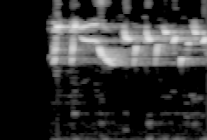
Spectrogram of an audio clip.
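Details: Song of a pure Algerian European goldfinch in the pipiniere style: after a short pause, bright high twittering with a downslurred whistle, then rhythmic chirped notes repeated about eight times a second.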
